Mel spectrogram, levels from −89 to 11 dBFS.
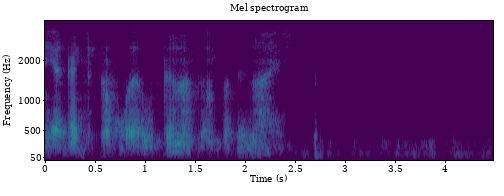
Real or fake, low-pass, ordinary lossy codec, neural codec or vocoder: fake; 3.6 kHz; MP3, 32 kbps; codec, 24 kHz, 0.9 kbps, WavTokenizer, small release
